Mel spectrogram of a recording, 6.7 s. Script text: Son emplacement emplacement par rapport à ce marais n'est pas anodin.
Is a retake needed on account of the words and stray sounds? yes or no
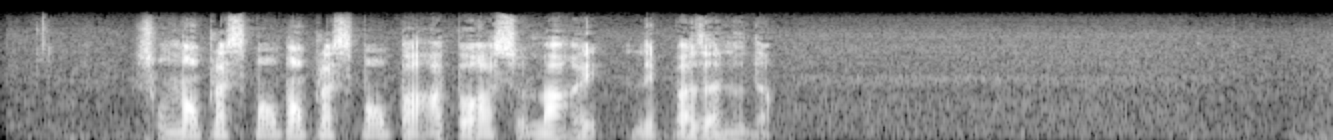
no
